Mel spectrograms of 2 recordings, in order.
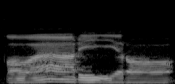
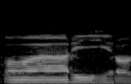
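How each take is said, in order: First: The final vowel is drawn out long at a stop. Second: The final vowel is short, running into the next word. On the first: The reading stops on this word. "Kalau kita wakofkan panjang" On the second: The reading continues without stopping. "Tapi kalau diwasolkan dibaca pendek"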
